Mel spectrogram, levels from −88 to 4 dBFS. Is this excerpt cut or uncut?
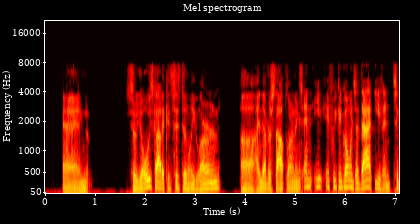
cut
